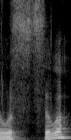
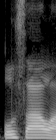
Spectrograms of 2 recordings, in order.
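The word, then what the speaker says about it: Lassila: Lasala, and I said it wrong Lassala. On the show. Lassala. I think it's Lasala. So yeah, she told me after we stopped recording that I'd been saying it wrong.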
